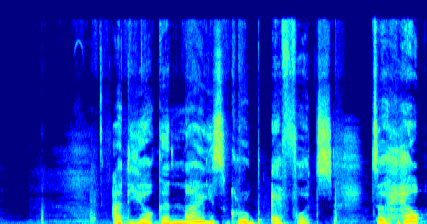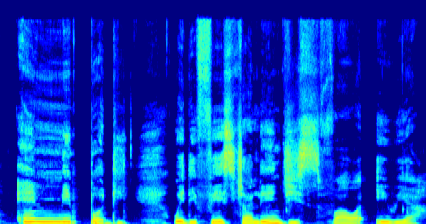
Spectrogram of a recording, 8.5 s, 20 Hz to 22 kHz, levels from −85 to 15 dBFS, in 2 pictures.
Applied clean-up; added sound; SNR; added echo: none; none; none; none.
